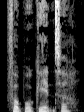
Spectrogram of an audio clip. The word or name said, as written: faaborgenser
